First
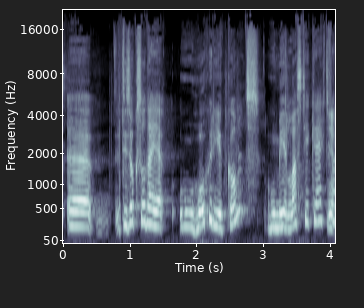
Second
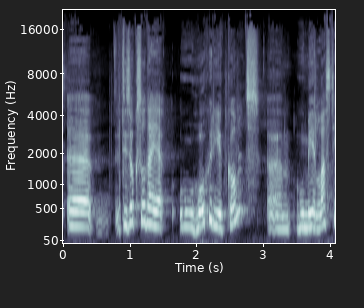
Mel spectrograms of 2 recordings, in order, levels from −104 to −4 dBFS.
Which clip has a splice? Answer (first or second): first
